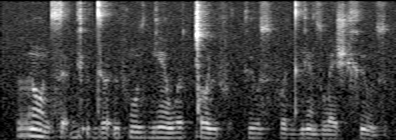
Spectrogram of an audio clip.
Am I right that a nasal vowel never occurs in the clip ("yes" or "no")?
no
